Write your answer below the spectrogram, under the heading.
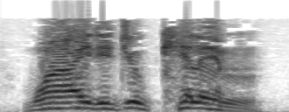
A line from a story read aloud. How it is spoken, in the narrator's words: shouted the prisoners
